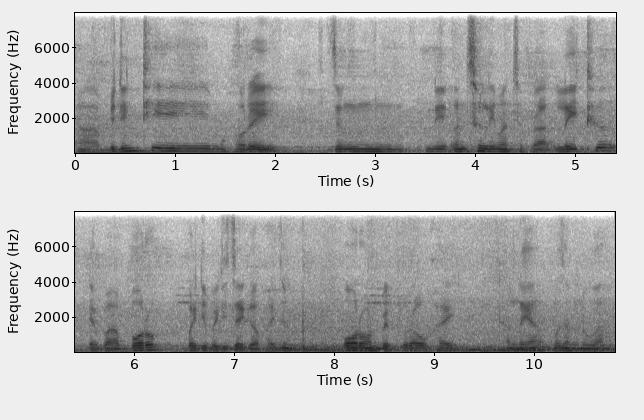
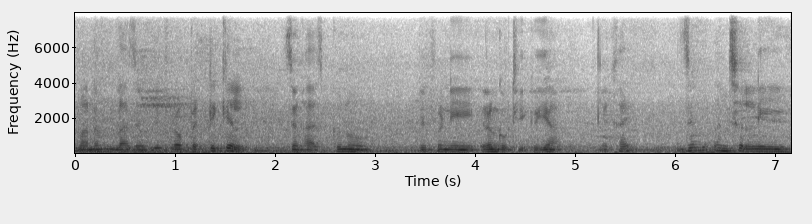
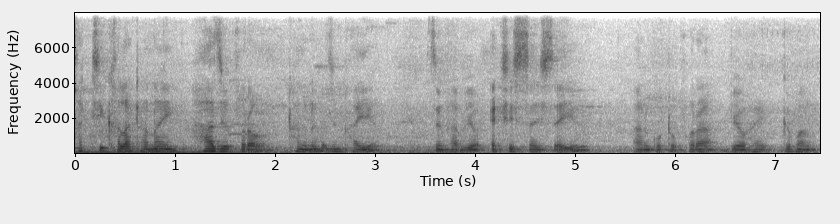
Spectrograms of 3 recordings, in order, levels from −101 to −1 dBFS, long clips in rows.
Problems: low volume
